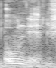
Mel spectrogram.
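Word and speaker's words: pwnage: You don't actually say the P. I learned that you just say ownage.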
